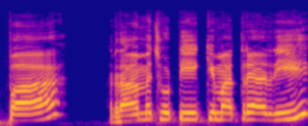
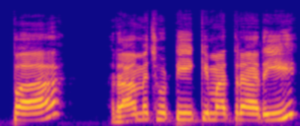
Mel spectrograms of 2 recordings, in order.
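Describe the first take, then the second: First: प and री spelt out slowly, one by one; syllable by syllable. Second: प and री sounded out slowly, separated; syllable by syllable again. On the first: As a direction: sound out each letter. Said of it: "चलिए देखिए". (एक एक अक्षर अलग बोलना) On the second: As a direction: spell out each letter clearly. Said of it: "देखो किस तरीके से". (अक्षर अलग अलग करके बोलना) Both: Shown as a demonstration.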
